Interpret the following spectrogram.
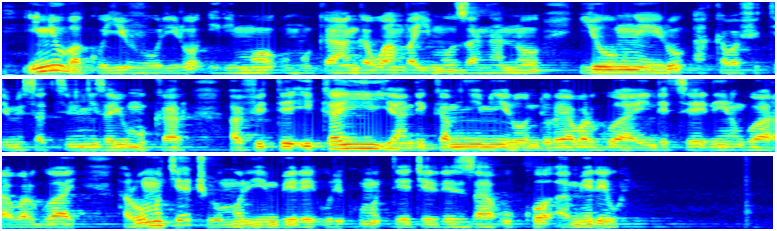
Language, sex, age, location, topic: Kinyarwanda, male, 25-35, Nyagatare, health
